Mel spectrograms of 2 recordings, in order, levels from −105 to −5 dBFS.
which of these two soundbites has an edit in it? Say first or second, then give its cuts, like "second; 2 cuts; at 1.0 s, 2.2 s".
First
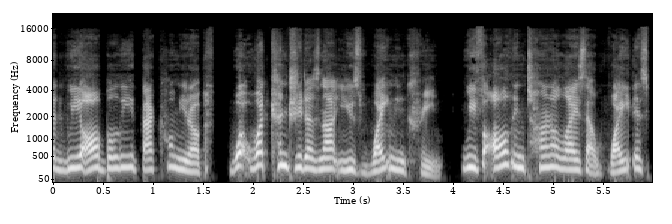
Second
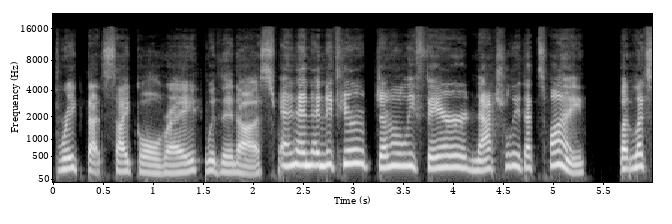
second; 2 cuts; at 1.5 s, 3.2 s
